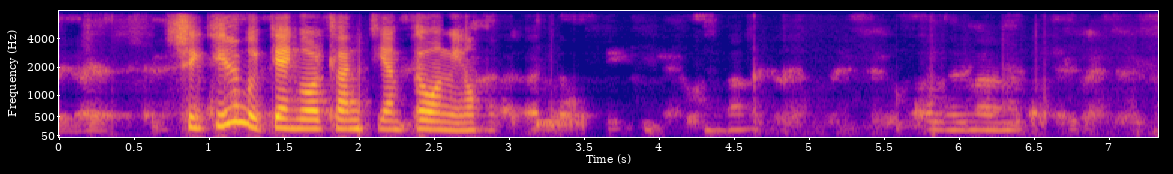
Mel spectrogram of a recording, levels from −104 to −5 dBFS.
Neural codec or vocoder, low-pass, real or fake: codec, 16 kHz, 0.8 kbps, ZipCodec; 7.2 kHz; fake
